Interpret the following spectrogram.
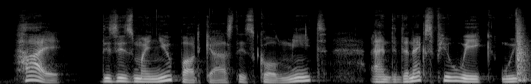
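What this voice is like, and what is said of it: Non-native English accent. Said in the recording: “Can you hear my accent? ... Can you tell I'm not a native English speaker?”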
